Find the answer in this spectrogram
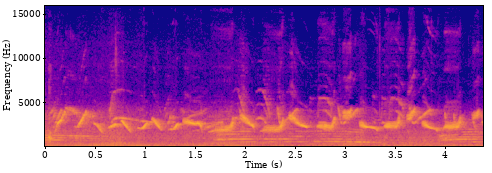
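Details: Chinese hwamei singing solo, its female held far away and unseen: a rapid, varied stream of slurred whistles sweeping up and down, rich and continuous.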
